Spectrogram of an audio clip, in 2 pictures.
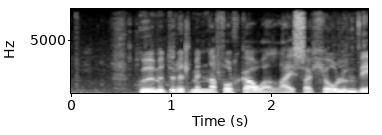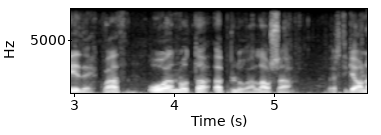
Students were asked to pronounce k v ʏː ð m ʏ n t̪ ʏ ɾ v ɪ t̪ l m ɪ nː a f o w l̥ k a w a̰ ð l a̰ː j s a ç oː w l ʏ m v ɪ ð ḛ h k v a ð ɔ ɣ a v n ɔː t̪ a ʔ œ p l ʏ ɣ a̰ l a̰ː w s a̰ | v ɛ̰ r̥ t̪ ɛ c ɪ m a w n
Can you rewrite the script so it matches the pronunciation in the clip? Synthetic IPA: k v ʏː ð m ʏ n t̪ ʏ ɾ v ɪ t̪ l m ɪ nː a f o w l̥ k a w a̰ ð l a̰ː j s a ç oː w l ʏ m v ɪ ð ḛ h k v a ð ɔ ɣ a ð n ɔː t̪ a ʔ œ p l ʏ ɣ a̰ l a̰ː w s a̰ | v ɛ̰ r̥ t̪ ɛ c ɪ a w n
